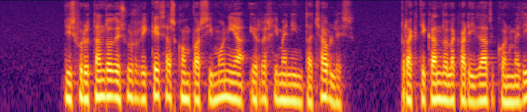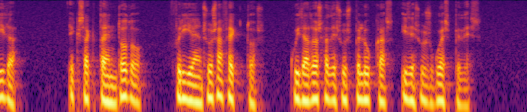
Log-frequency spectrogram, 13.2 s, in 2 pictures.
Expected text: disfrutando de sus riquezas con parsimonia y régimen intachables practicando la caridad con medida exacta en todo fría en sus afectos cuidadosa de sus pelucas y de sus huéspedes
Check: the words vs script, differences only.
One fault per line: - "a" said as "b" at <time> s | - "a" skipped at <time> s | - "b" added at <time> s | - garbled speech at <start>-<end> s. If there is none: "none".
none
